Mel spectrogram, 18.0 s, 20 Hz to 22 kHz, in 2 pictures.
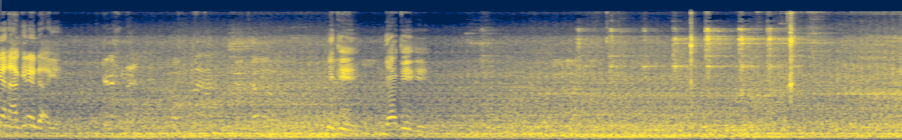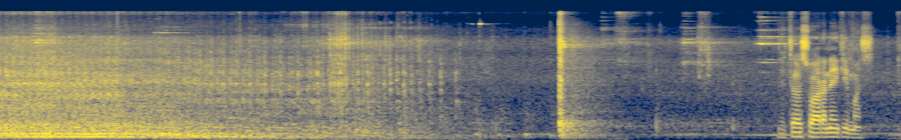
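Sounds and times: diesel generator drone: 0:00.0 - 0:14.4.

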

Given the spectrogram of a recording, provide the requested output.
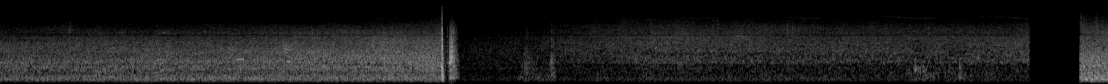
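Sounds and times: outdoor background hiss: 0:00.0 - 0:11.0.

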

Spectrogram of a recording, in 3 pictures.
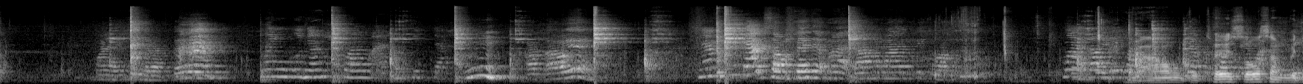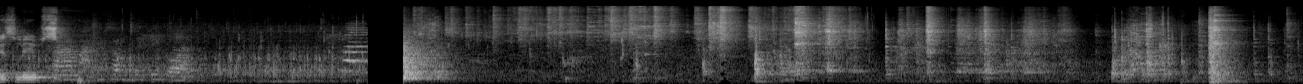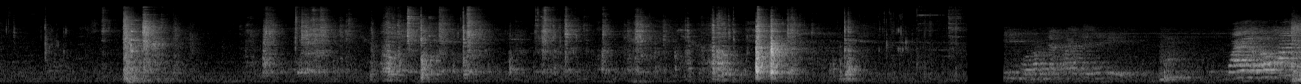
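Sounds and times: ladle clinking and scraping pot: 0:03.3 - 0:14.8, 0:17.1 - 0:26.1, 0:28.5 - 0:35.7.

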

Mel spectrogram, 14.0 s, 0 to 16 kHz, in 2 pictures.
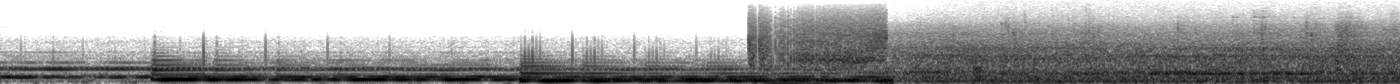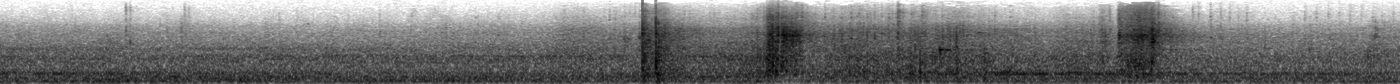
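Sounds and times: bike clattering on stone paving: 0:09.8 - 0:14.0.

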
